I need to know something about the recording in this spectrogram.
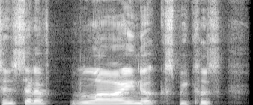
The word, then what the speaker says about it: Linux: I must say Linux instead of Linux because Linux is wrong. It's Linux. I'm supposed to pronounce it as Linux, not Linux.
